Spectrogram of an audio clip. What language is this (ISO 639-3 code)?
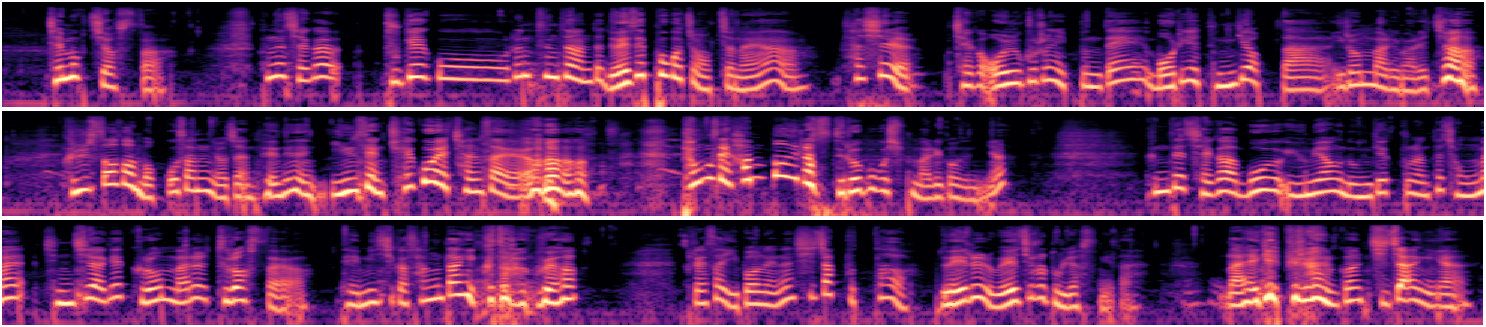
kor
